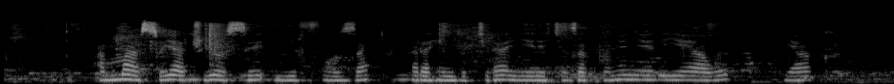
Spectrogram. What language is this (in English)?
Kinyarwanda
